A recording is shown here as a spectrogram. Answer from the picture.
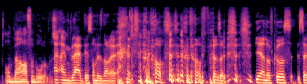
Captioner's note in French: les deux rient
